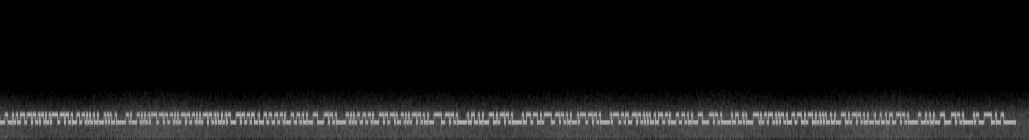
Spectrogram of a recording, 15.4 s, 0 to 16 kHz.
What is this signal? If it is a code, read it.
RTTY (45.45 baud, 850 Hz shift), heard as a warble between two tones, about 2550 Hz centre. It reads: … DE UR6GRE R R FB LUIGI. RIG HR 5 W, ANT 3 EL YAGI. WX SUNNY, 12 C. BTU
